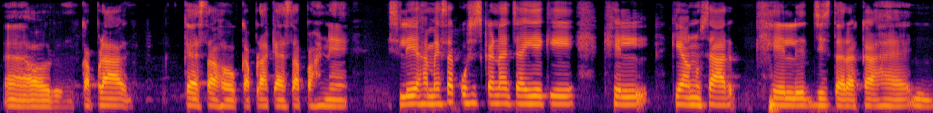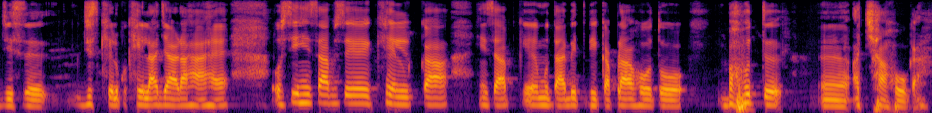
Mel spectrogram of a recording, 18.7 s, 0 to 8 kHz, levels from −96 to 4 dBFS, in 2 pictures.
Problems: none marked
